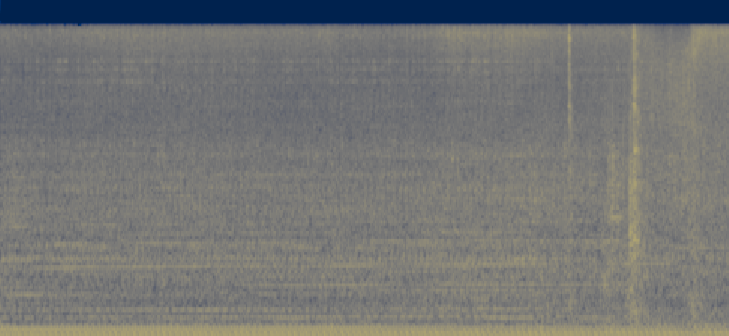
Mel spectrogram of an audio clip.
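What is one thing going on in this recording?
Loose dirt slides and pours out of a tipping truck bed.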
